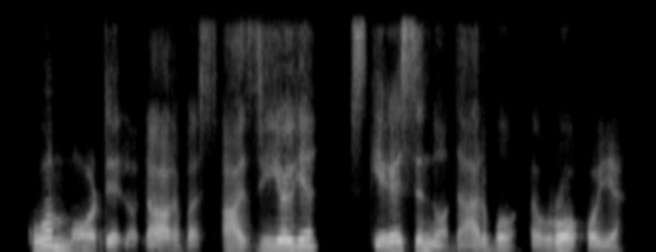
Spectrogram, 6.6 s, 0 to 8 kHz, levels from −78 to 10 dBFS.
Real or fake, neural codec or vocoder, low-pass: fake; codec, 16 kHz in and 24 kHz out, 0.9 kbps, LongCat-Audio-Codec, four codebook decoder; 7.2 kHz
